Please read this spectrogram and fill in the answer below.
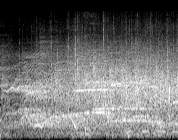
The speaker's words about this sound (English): Yeah, we notice it's not quite as good, the applause.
